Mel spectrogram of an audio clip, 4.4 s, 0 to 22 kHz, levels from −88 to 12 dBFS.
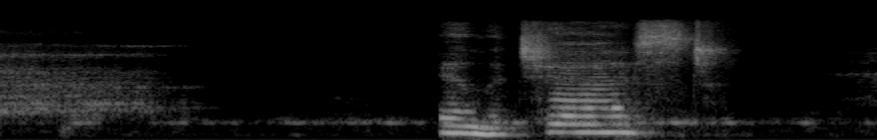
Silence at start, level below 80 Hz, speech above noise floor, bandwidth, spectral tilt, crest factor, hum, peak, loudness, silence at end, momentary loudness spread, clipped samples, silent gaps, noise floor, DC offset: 0 s; -78 dBFS; 38 dB; 12.5 kHz; -4.5 dB/octave; 18 dB; none; -20 dBFS; -33 LUFS; 0.75 s; 20 LU; under 0.1%; none; -71 dBFS; under 0.1%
